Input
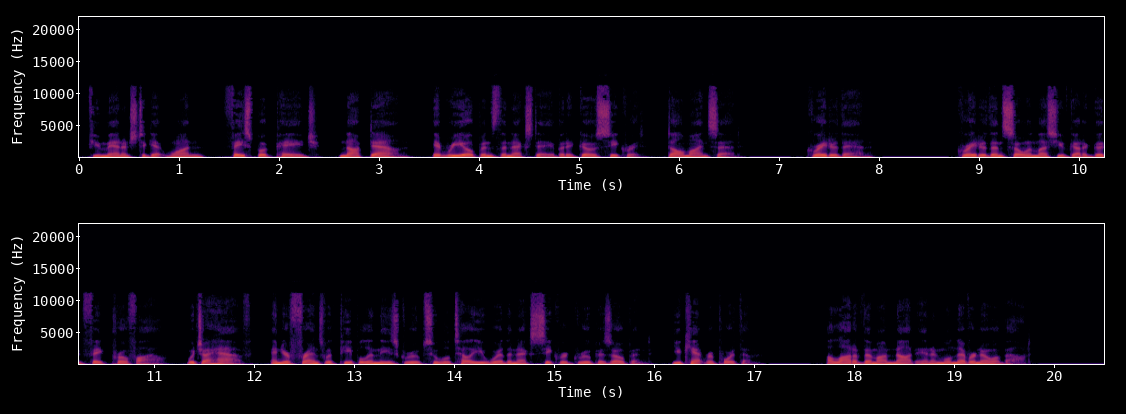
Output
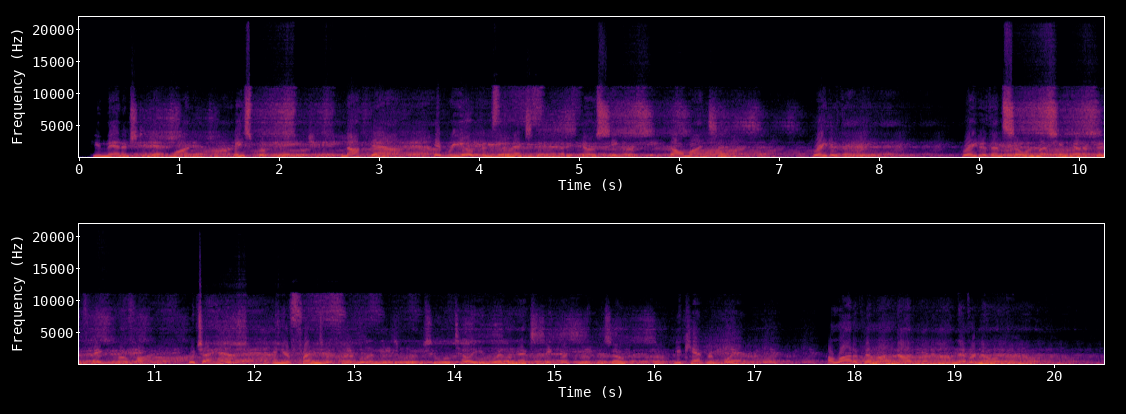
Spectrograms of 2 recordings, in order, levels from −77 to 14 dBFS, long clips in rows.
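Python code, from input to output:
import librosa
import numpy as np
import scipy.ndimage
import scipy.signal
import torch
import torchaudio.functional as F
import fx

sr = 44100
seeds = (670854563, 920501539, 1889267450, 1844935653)

p1 = fx.highpass(x, sr, hz=260.0, slope=12, at=(12.58, 13.42))
p2 = fx.env_lowpass(p1, sr, base_hz=400.0, full_db=-24.0)
p3 = fx.low_shelf(p2, sr, hz=330.0, db=-9.0)
p4 = p3 + 0.72 * np.pad(p3, (int(5.5 * sr / 1000.0), 0))[:len(p3)]
p5 = 10.0 ** (-26.5 / 20.0) * np.tanh(p4 / 10.0 ** (-26.5 / 20.0))
p6 = p5 + fx.echo_feedback(p5, sr, ms=390, feedback_pct=53, wet_db=-10.0, dry=0)
p7 = fx.rev_gated(p6, sr, seeds[0], gate_ms=470, shape='rising', drr_db=1.5)
y = F.gain(torch.from_numpy(p7), 6.5).numpy()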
